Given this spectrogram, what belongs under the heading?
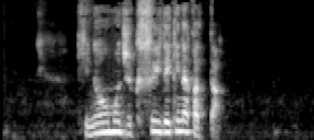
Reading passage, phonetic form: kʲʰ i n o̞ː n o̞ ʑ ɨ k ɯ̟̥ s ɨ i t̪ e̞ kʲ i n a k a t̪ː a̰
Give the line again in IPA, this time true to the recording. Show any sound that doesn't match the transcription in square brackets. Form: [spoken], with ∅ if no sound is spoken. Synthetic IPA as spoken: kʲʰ i n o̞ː [m] o̞ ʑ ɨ k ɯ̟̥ s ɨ i [d̪] e̞ kʲ i n a k a t̪ː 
